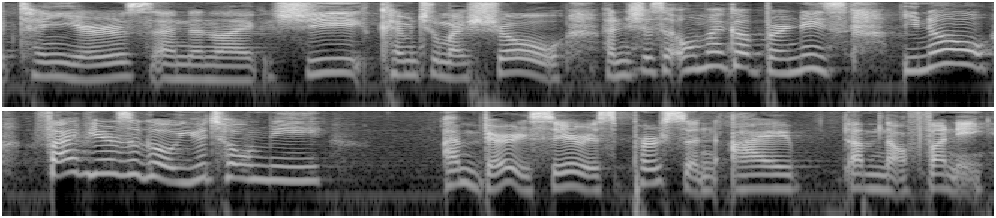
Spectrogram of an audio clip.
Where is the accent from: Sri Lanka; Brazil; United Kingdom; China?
China; English is a second language; moved away as an adult; also born or lived in Indiana; now in Seattle, United States; when I was in China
